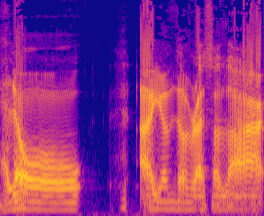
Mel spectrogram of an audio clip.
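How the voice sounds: A man puts on a raspy character voice pitched fairly low.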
